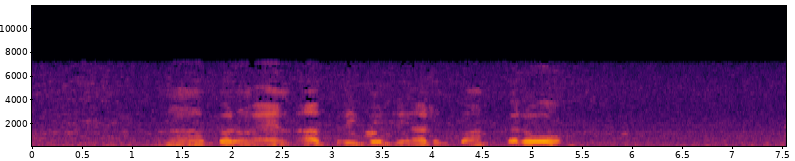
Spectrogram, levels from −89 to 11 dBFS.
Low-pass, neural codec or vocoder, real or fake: 7.2 kHz; none; real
